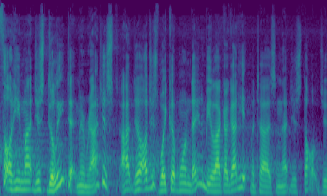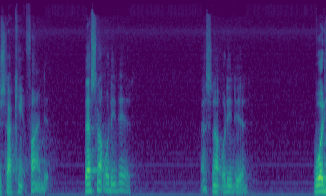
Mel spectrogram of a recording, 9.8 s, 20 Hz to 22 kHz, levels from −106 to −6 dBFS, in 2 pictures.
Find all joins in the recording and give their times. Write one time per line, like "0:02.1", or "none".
none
